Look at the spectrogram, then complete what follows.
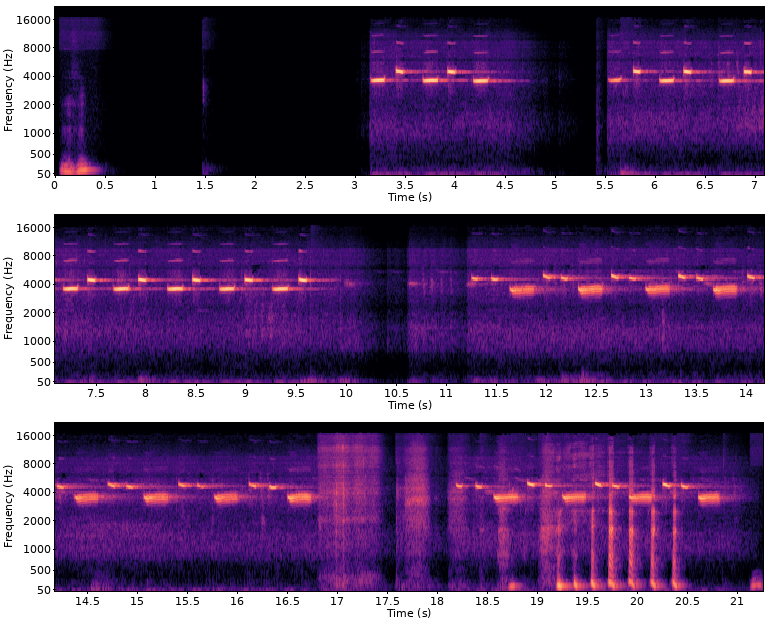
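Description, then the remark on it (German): A European robin's song plays from a recording: quick, high, bright chirps repeated in steady bursts, clear and fairly loud, with a short noisy thump near the end and a brief low voice under the final phrases. “So, ab jetzt Rotkehlchen.”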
